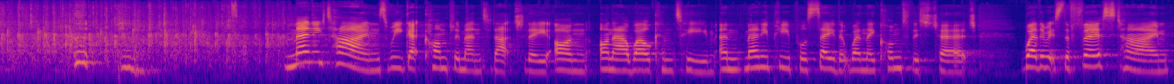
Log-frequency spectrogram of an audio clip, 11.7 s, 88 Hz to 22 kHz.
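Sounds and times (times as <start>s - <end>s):
crowd clapping for a church welcome team: 0.0s - 3.4s
speech: 0.8s - 1.6s, 2.8s - 11.7s.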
